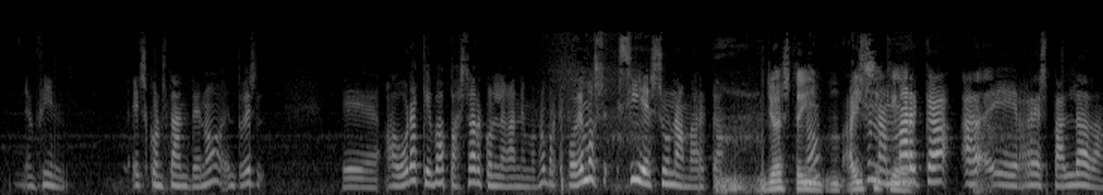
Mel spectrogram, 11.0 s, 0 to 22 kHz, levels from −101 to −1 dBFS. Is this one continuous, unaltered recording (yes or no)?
yes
